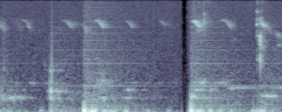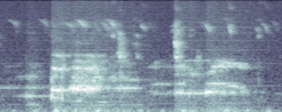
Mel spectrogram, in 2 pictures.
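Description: Small birds chirping in quick repeated notes, with a louder chicken call about three and a half seconds in.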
